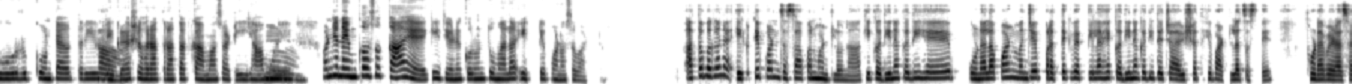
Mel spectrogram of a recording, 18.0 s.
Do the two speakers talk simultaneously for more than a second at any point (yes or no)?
no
